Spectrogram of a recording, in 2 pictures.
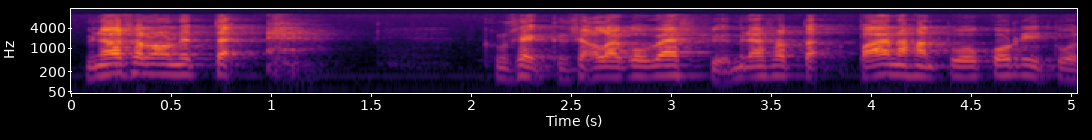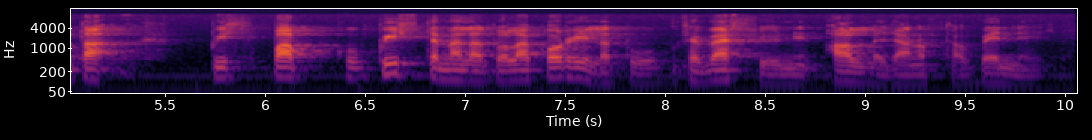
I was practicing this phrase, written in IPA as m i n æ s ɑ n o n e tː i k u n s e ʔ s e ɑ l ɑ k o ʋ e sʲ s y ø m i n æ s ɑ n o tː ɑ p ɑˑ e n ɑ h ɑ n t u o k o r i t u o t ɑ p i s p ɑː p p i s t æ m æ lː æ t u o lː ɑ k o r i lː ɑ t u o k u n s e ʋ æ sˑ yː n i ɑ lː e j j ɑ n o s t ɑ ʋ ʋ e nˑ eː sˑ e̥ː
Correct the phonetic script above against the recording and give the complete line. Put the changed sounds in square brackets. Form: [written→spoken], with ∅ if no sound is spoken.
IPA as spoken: m i n æ s ɑ n o n e tː [i→æ] k u n s e ʔ s e ɑ l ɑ k o ʋ [e→æ] sʲ s y ø m i n æ s ɑ n o tː ɑ p ɑˑ e n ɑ h ɑ n t u o k o r i t u o t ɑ p i s p ɑː p p i s t æ m æ lː æ t u o lː ɑ k o r i lː ɑ t u o k u n s e ʋ æ sˑ yː n i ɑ lː e j j ɑ n o s t ɑ ʋ ʋ e nˑ eː sˑ e̥ː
